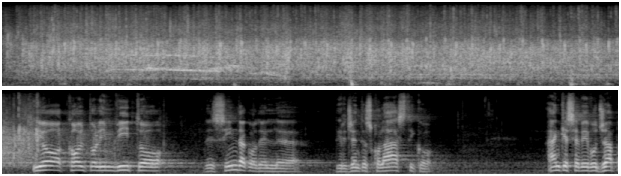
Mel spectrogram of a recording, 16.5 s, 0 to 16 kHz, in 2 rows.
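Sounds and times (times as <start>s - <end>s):
audience applause: 0.0s - 9.1s
speech: 8.7s - 14.1s, 15.5s - 16.4s.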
